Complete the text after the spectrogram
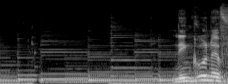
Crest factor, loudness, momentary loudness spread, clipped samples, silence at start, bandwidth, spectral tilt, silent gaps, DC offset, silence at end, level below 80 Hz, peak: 18 dB; -21 LUFS; 14 LU; under 0.1%; 0 s; 16 kHz; -6 dB/octave; none; under 0.1%; 0 s; -36 dBFS; -2 dBFS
